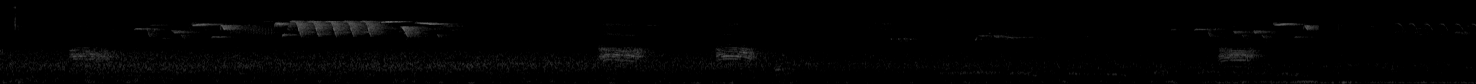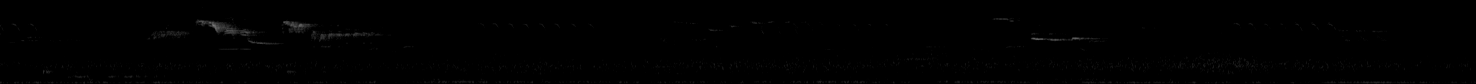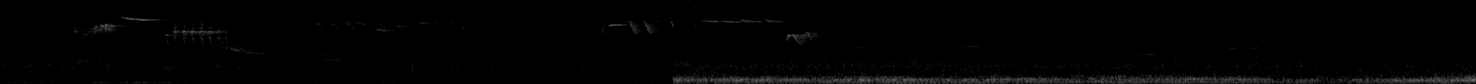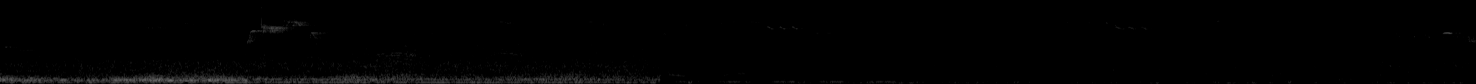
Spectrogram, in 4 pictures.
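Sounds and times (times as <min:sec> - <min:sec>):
birds chirping and trilling: 0:35.5 - 0:50.9.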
